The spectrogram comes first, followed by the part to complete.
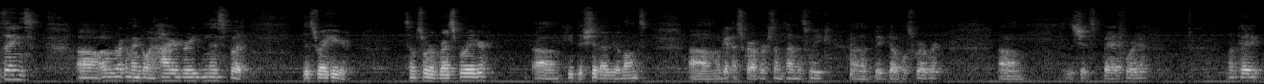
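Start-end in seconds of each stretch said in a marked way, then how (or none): none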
